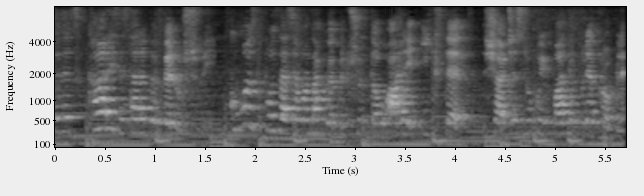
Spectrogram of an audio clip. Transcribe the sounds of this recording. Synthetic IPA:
ved̪esʲkkːaɾejest̪est̪aɾeapeveluʃulṵjkumast̪pot̪d̪at̪sjamad̪akəpeveluʃult̪əwʔaɾe̞ʔikset̪ | ʃiat͡ʃest̪lukɾuipat̪epunepɾo̞ble

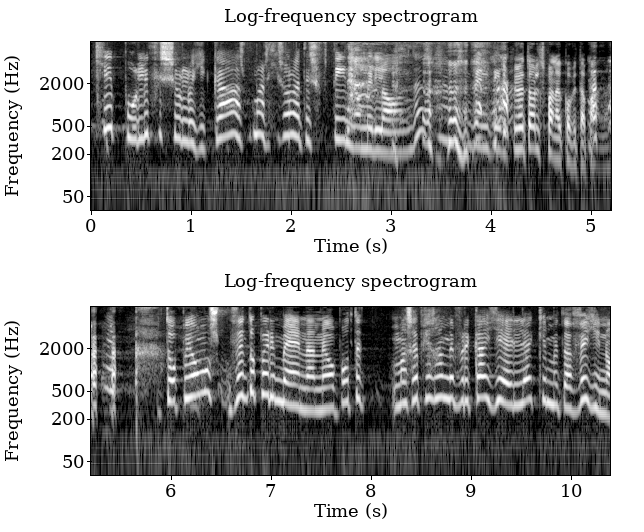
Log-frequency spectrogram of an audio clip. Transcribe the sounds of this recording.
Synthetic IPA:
cʰepo̞lifisio̞lo̞ʝikɐɐspumeɐɾçisonɐt̪isft̪ino̞milo̞nd̪ɐssvent̪ivet̪olispɐnɐkomit̪ɐpɐnɐ | t̪o̞ːpioomosðend̪o̞pe̞ɾimenɐne̞o̞po̞t̪e̞ | mɐse̞pçɐsɐnːevɾikɐʝeʎɐce̞me̞t̪ɐðeʝino

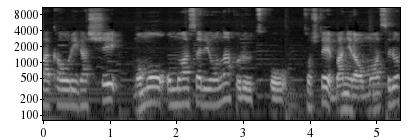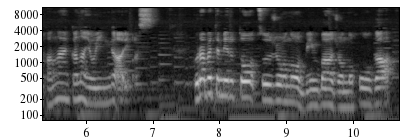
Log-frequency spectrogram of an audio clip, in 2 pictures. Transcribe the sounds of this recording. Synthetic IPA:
akaoɾʲiɡaɕi | mo̞mo̞ʔːmo̞βase̞ɾɯ̟jo̞ːnaɸɯ̟ɾɯ̟ːt͡sɨ̥ko̰ːso̞ɕi̥t̪e̞baɲ̟iɾaomo̞βase̞ɾɯ̟hanaekanajo̞ĩŋɡa̰ːɾʲḭma̰sɨ̥ | kɯ̟ɾabe̞t̪e̞mʲiɾɯ̟t̪o̞t͡sɨːʑo̞ːno̞bʲĩmbaːʑõ̞nːo̞ho̞ːɡa

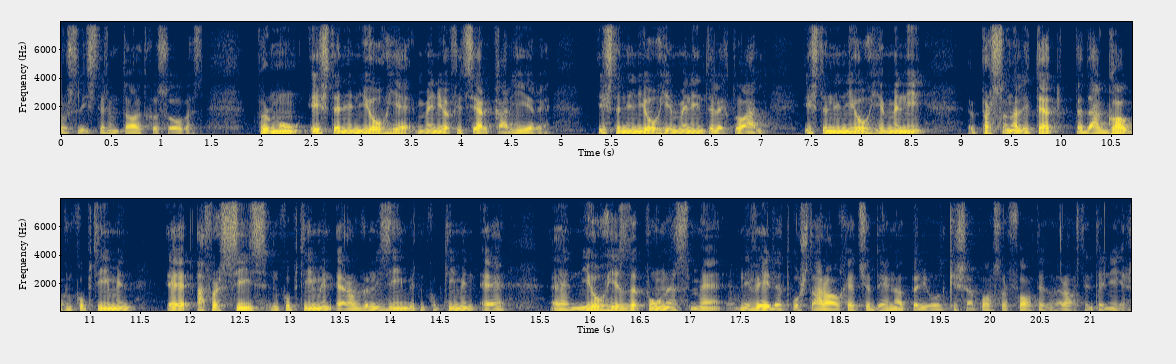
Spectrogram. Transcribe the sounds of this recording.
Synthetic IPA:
uʃt̪ɾisd̪iɾimt̪aɾɛt̪əkɔsɔvəs | pəɾmuiʃt̪ɛnənjɔɦjɛmɛɲəɔfit͡sjɛɾkaɾjɛɾɛ | iʃt̪ɛnənjɔɦjɛmɛnint̪ɛlɛk̚t̪ual | iʃt̪ɛninjɔɦjɛmɛni | pɛɾsɔnalit̪ɛt̪pɛd̪aɡɔɡnəkupt̪imin | ɛafəɾsisnəkupt̪iminɛɔɾɡanizimit̪nəkupt̪iminɛ | njɔhjɛs̬ðɛpunəsmɛnivɛlɛt̪ʰuʃt̪aɾakɛt͡ʃəd̪ɛnat̪̚pɛɾiuðkiʃapasuɾfat̪inðɛɾast̪int̪ɛniʃ

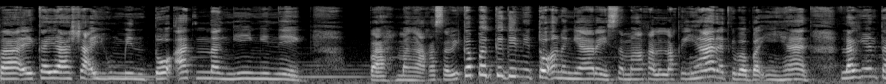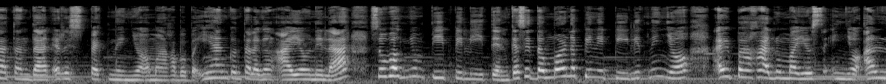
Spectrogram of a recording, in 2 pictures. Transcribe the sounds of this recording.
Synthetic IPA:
baʔɛkɐjaʃaʔɐjhʊmɪnt̪o̞ʔɐt̪̚nɐŋiːŋɪnɪɡ̚ | pɐmɐŋakɐsɐwɪkɐpaɡ̚kɐɡɐnɪt̪o̞ʔɐŋnɐŋjaːɾɪsɐmɐŋakɐlɐlɐkiːhɐnɐt̪̚kɐbabɐʔiːɦɐnlaːɡɪŋɐŋt̪aːt̪ɐnd̪aʔɐnʔɛɾɛspɛk̚t̪nɪɲo̞ʔɐŋmɐŋakɐbɐbɐʔiːhɐnkʊnt̪ɐlɐɡaŋʔaːjɐwnɪlaso̞wɐɡ̚ɲoŋpipɪliːt̪ɛnkɐsɛd̪ɐmoɹnɐpɪnɪpiːlɪt̪̚nɪɲo̞ʔɐjbaːkɐlʊmɐjo̞sɐʔɪɲo̞ʔɐ

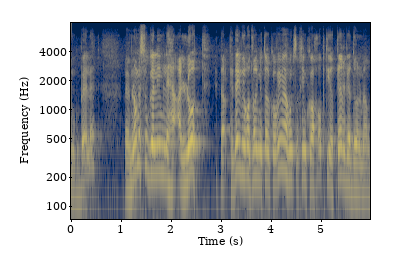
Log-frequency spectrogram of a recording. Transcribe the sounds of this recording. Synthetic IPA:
muɡbe̞let | vehemlo̞mesuɡalimle̞ɦaʔalo̞t | etakedejliʁot̚d̪vaɐʁimjo̞te̞ʁkʁovimanaχnut͡sʁiχimko̞aχo̞ptijo̞te̞ʁɡado̞lmeaʁ

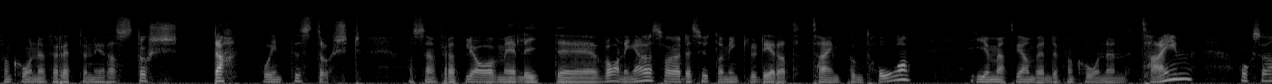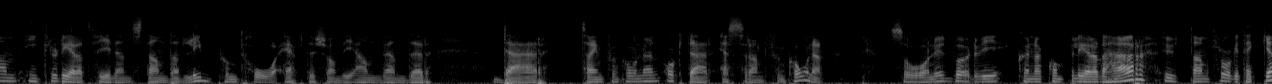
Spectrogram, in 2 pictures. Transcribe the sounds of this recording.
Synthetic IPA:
fɵŋkɧuːnənfœɾːɛt̪ʊɳeːɾast̪œʂ | ʈa | ɔɪnt̪əst̪œʂʈɔsɛnfœɾat̪̚bleːavmeːd̪liːt̪əvɑːɳɪŋaɾsɔhaɾjɑːd̪ɛsʉ̟ːt̪ɔmɪŋkʰlɵd̪eːɾat̪ʰːajmpʰɵŋk̚t̪hoː | iːʊmɛat̪vɪanvɛnd̪əɾfɵŋkɧuːnənt̪ʰajm | ɔksɔaɪŋkʰlɵd̪eːɾat̪fiːlənst̪and̪aɖlɪbpʰɵŋk̚t̪kʰoːɛft̪əʂɔmvɪanvɛnd̪əɾ | d̪æ̰ːɾt̪ʰajmfɵŋkɧuːnənɔkd̪æ̰ɾɛsɾand̪fɵŋkɧuːnən | sɔ̰nʉ̟ːbœːɖəvɪkʰɵnːakʰɔmpɪleːɾad̪ɛɦæːɾʉ̟ːt̪anfɾoːɡət̪ʰɛkːən

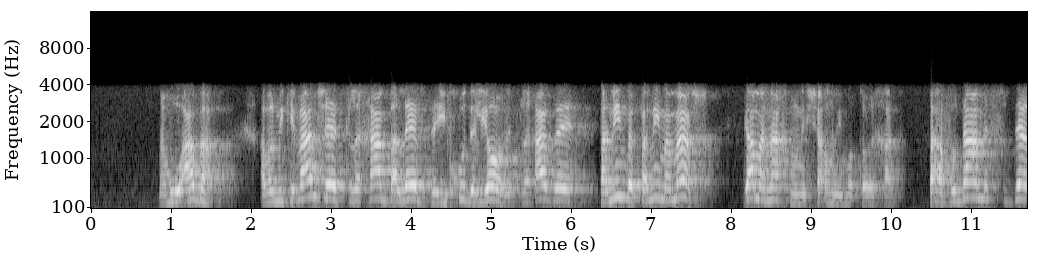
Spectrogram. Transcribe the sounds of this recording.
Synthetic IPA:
amʁuʔabaavalmikevanʃeːt͡sleχabalɛvzɛiχud̪ɛljonet͡sleχazɛpanimbepanimːamaʃ | ɡamanaχnuniʃa̰ʁnuimotoeχad | baavodamesudɛ

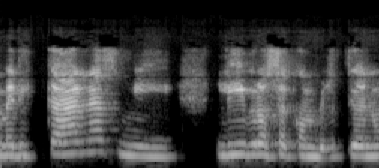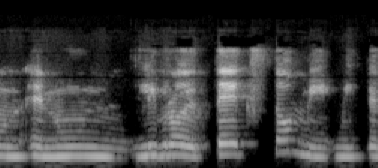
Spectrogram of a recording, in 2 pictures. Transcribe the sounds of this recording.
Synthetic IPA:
meɾikanazmiliβ̞ɾo̞se̞ko̞mbiɾt̪jo̞enune̞nunliβɾo̞ðe̞t̪e̞kst̪o̞mimit̪e

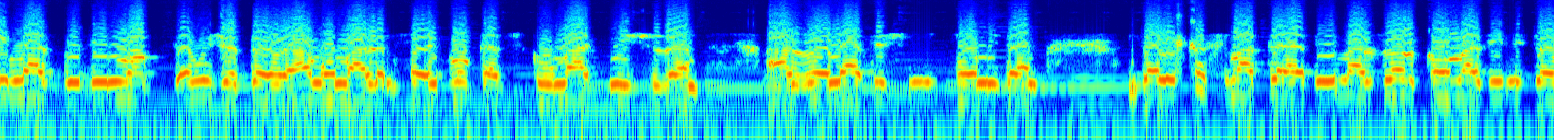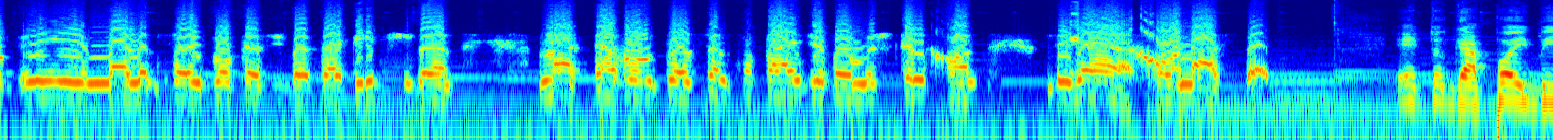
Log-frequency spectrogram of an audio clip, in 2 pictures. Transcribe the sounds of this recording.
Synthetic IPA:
imat̪̚bud̪imɔd̪aud͡ʒad̪ɔamumaːlɪmsɔɪbɔkasi̥komak̚meʃʊd̪anazhɔlat̪ɪʃmet̪ɔmid̪and̪aiqɪsmat̪d̪imaɾzɔɾkɔmad̪inid͡ʒɔimalɪmsɔɪbɔkasibat̪aklifʃʊd̪anmak̚t̪abɔmt̪ɔsɪmt̪ʊpand͡ʒabamʊʃkɪlxɔnd̪ɪɡaxɔnast̪a̰d̪ | et̪oɡapɔjb

